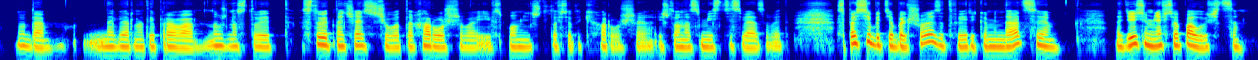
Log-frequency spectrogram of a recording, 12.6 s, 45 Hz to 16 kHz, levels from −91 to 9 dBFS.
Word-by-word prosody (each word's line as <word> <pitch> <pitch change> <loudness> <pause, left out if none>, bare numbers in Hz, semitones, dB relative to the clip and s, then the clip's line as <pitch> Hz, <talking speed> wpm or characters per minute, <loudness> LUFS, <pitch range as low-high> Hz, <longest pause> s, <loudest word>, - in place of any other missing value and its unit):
Ну 195 -2 -3
да, 165 -3 -1 0.4
наверно, 175 -7 -3
ты 170 - -3
права. 160 -3 +2
Нужно, 180 0 -2
стоит 170 -1 -3 0.2
стоит 205 -2 +3
начать 185 +1 +1
с - - -3
чего-то 165 0 -3
хорошего 165 -2 0
и - - -6
вспомнить 170 0 -5
что-то 170 - -8
всё-таки 185 +3 -10
хорошее 165 - -6
и - - -8
что 170 - -3
нас 165 -1 -2
вместе 170 +3 -4
связывает. 155 - -4 0.5
Спасибо 235 -2 +5
те 185 - +1
большое 225 +11 +3
за 190 - -2
твои 170 0 -2
рекомендации. 175 +1 +1 0.6
Надеюсь, 210 +7 +6
у 215 - +6
меня 190 +1 +5
всё 195 0 +2
получится. 175 -3 +3
175 Hz, 155 wpm, -22 LUFS, 165-190 Hz, 0.6 s, Надеюсь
